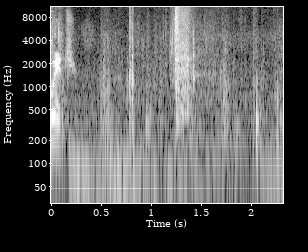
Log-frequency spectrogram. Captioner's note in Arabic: يبصق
